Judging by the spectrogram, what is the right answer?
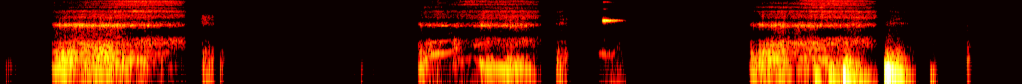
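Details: Snoring: three loud, rough snores, roughly one every three to four seconds, with short snorts and silent pauses between.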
